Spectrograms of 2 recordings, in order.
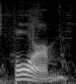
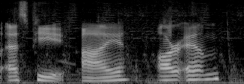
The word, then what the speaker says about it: Sporm: It'd be very easy to mispronounce it. Yes, the humble Spur. Especially if you go SPIRM. as opposed to going SPORM.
